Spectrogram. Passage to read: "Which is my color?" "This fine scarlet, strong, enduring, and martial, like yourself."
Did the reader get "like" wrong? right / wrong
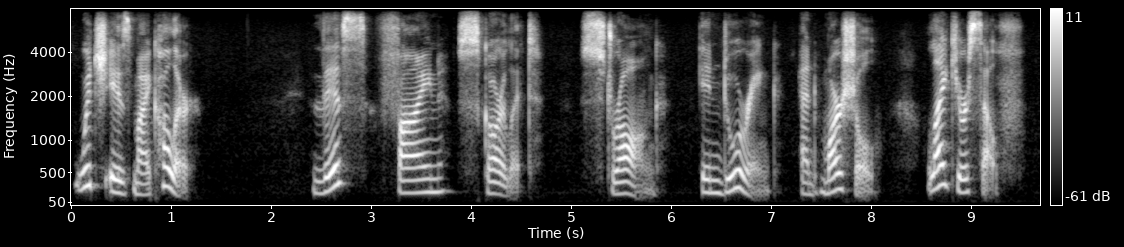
right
